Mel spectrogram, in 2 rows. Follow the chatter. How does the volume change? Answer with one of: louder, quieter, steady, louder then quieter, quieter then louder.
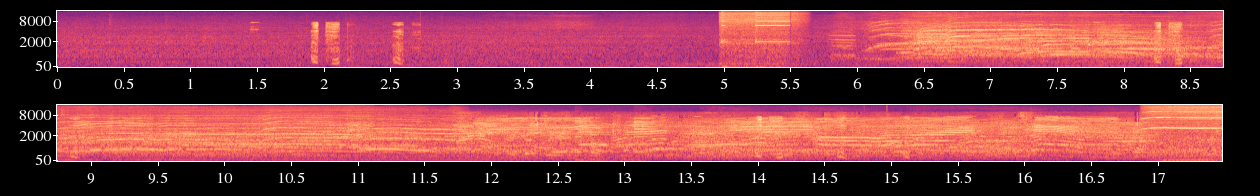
steady.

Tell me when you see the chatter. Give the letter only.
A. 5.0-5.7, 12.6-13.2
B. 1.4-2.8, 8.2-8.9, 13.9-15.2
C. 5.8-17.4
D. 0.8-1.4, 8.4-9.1
C.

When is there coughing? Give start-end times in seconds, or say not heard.
1.4-2.8, 8.2-8.9, 13.9-15.2.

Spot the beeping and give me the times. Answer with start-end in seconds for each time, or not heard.
5.0-5.7, 12.6-13.2.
